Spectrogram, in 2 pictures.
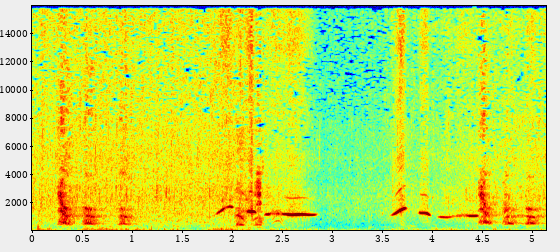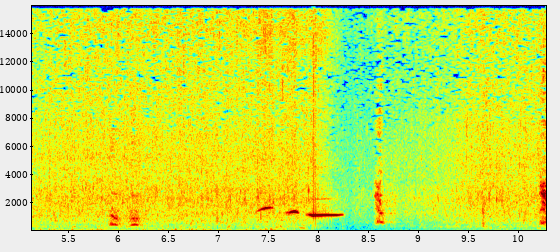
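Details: Several puppies in a mountain village near Jeonju, South Korea, make short whistled whimpers, each rising sharply then sliding down to a held note, in three bursts separated by quiet gaps, over soft rustling and scuffling.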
